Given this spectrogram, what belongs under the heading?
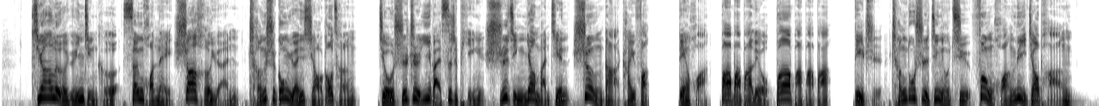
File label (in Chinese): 男 广告 房产 浑厚 大气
